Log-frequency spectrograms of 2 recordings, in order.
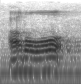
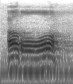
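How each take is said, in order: No difference in how they are said.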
